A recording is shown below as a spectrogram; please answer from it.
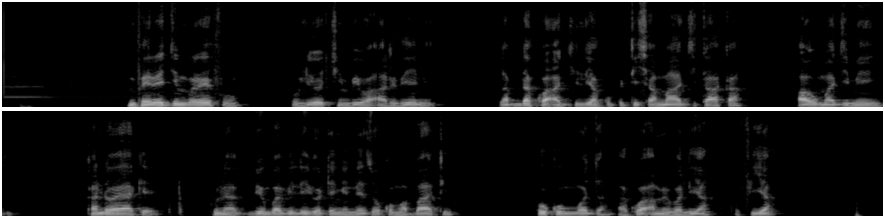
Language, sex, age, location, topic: Swahili, male, 18-24, Nairobi, government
